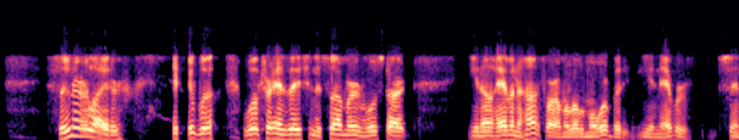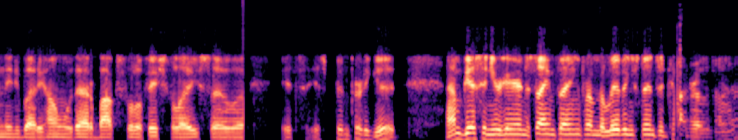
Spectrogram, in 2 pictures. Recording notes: From Port Isabelle and open phone lines.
